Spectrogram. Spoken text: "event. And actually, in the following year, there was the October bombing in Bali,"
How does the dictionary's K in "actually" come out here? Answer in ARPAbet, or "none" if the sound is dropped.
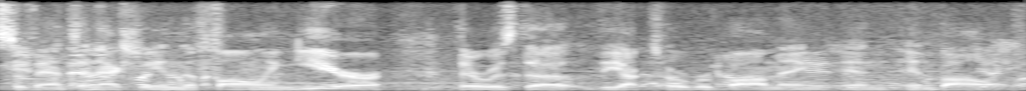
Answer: K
